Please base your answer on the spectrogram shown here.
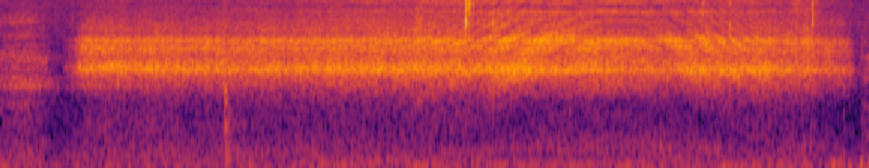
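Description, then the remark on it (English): A steady, breathy shh hiss from a human voice, made by a person walking toward a wall, starting abruptly and holding level for about five seconds with subtle shifts in tone as they approach. “I'm going to make a shh sound”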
